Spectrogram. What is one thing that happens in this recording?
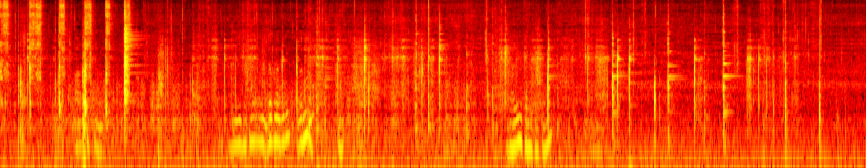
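A knife clicks and taps as tomatoes are cut by hand.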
